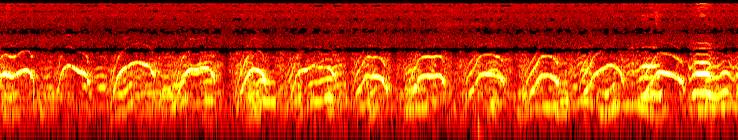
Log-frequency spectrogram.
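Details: Newborn puppies under one day old, the litter heard the morning after birth, crying in rapid repeated arched squeals, nearly two per second, several pups overlapping in a continuous chorus.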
